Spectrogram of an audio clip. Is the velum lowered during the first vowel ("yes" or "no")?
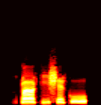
yes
